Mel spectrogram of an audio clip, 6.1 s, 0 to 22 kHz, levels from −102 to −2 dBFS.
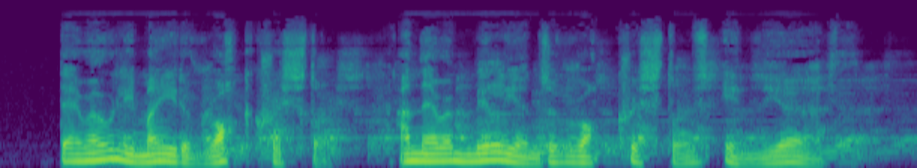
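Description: From 0.76 s to the end, each stretch of speech returns as a fainter copy roughly every 0.4 s, peaking about 15 dB below the speech itself. This is feedback echo between two devices: two devices in the same room are on one call, and one plays back what the other's microphone sent. That microphone hears the playback and sends it around again. Each device's echo canceller removes only what that device plays, so this loop goes unchecked.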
